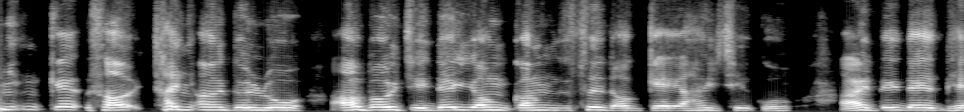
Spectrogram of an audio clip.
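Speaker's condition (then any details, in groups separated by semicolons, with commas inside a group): Brain lesion disability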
